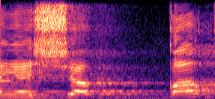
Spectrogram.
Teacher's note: شین کے اوپر بھی تشدید ہے اور قاف کے اوپر بھی تشدید ہے، اور جب حروف قلقلہ مشدد ہوں تو ان کو خوب جماع کے ساتھ ادا کرتے ہیں، یہاں پر خوب قلقلہ کر کے پڑھیں گے اور اس کی تشدید کو بھی خوب ظاہر کر کے پڑھیں گے۔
